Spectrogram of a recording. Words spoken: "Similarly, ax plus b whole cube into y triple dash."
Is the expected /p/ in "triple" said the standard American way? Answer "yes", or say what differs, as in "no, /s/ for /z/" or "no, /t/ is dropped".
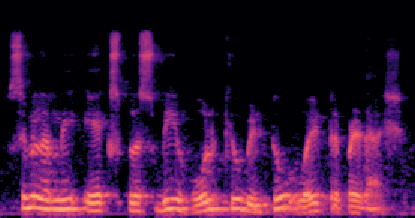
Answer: yes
